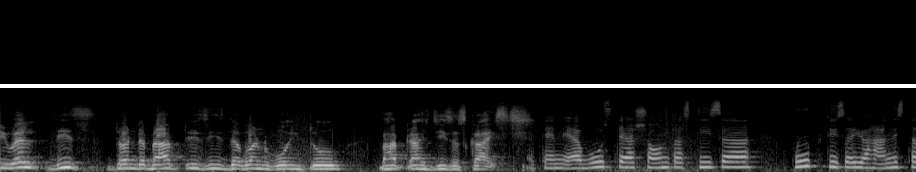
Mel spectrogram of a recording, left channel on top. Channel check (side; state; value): left; silent; digital silence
